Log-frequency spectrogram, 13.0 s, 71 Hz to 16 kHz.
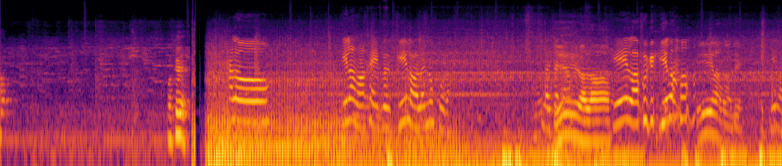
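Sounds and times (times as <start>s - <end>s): steady low rumble: 3.4s - 13.0s
people calling out and talking: 5.6s - 13.0s.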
